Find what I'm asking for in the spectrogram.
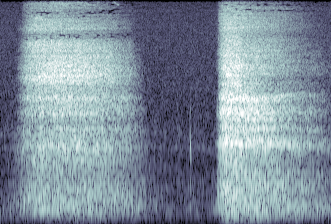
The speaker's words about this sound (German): deine Augen zu schließen und einen tiefen, kräftigen Atemzug zu nehmen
